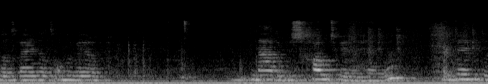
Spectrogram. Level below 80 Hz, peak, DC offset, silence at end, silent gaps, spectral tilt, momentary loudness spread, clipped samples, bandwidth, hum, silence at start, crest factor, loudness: -32 dBFS; -14 dBFS; under 0.1%; 0 s; none; -7.5 dB/octave; 10 LU; under 0.1%; 8 kHz; none; 0 s; 16 dB; -31 LUFS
